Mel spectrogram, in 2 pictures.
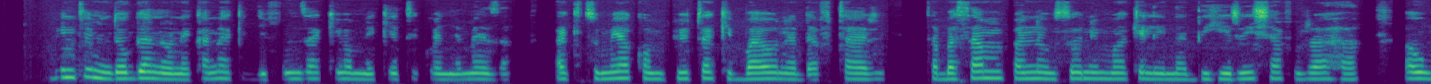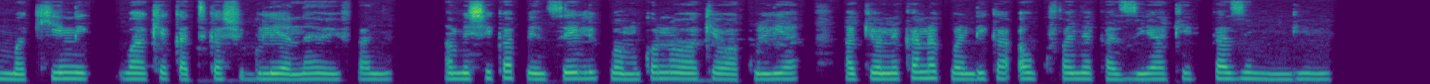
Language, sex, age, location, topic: Swahili, female, 18-24, Nairobi, education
